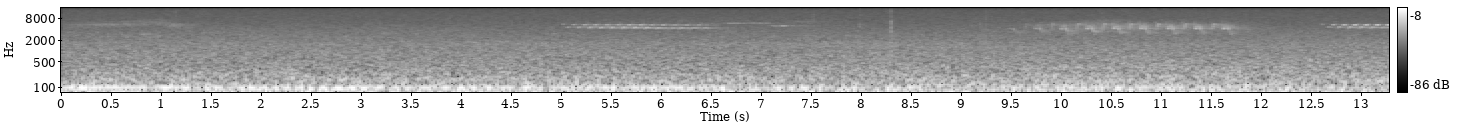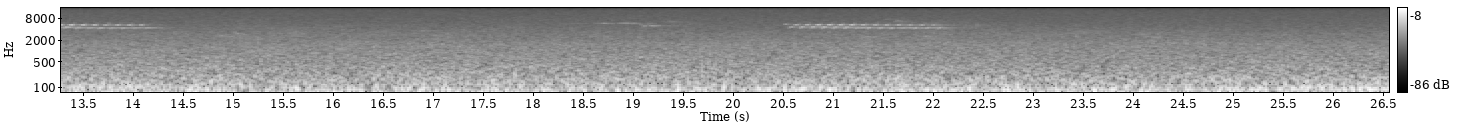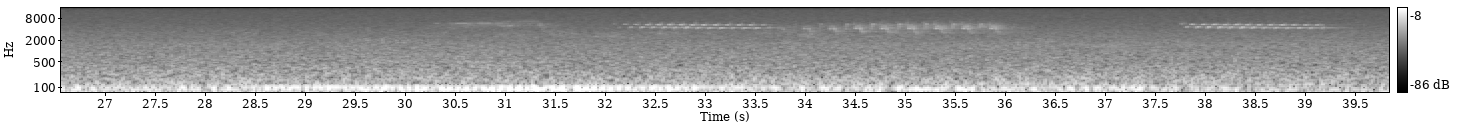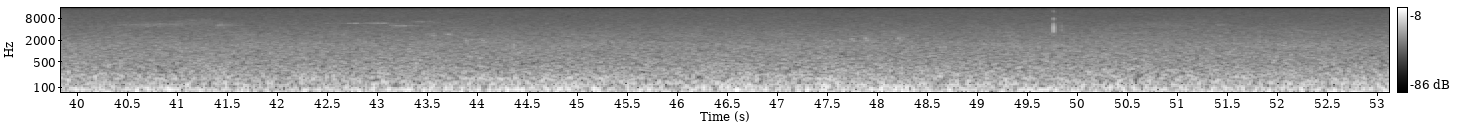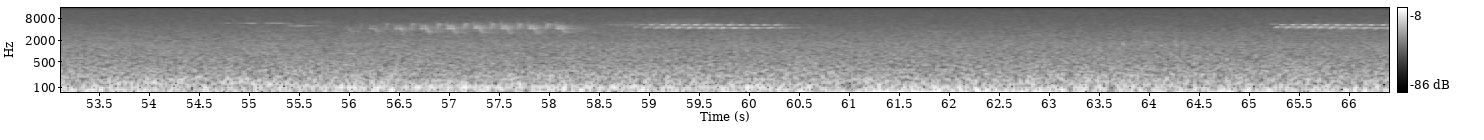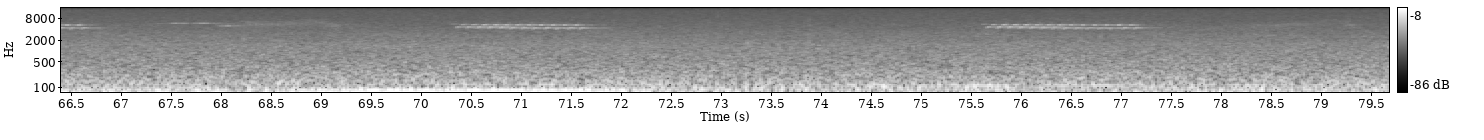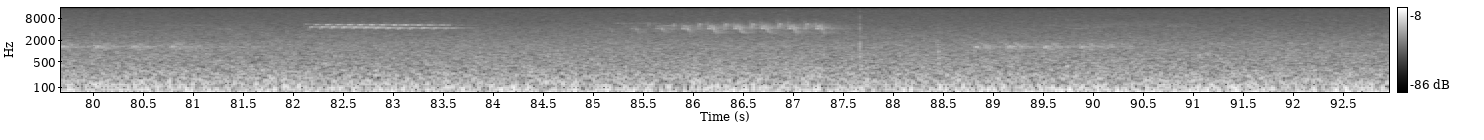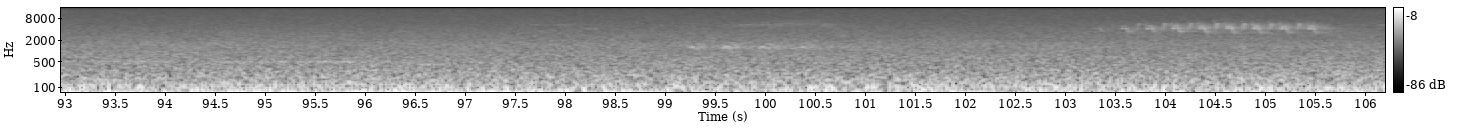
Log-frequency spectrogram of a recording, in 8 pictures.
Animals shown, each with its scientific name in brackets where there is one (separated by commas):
Dark-eyed Junco (Junco hyemalis), American Crow (Corvus brachyrhynchos), Ovenbird (Seiurus aurocapilla), Northern Parula (Setophaga americana), Black-throated Green Warbler (Setophaga virens)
